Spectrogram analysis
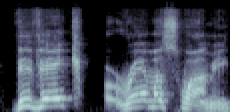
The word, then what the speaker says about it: Vivek Ramaswamy: And we got a special guest in the building, Vivek Ramaswamy.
